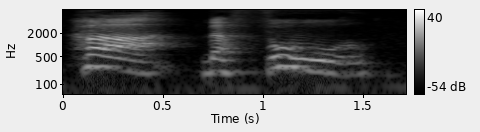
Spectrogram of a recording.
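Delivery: loud mocking Ha, then a sneer; the devil scoffs at the ferryman; scornful devil. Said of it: "answered the devil".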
